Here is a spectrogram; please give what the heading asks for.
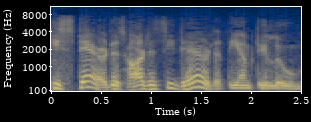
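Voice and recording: Speaking at a moderate pace, a man with a medium pitch and a slightly husky edge moves through very wide pitch swings.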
